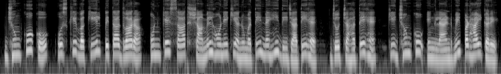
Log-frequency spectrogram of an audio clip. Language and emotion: Hindi, neutral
